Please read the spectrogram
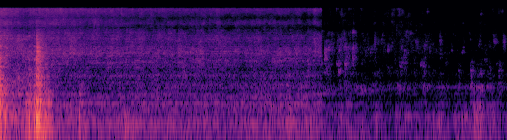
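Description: Kitchen tap running water into a stainless steel bowl of raw chicken pieces as they are rinsed, briefly louder twice near the start. The running water stops about four seconds in, leaving faint handling sounds.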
